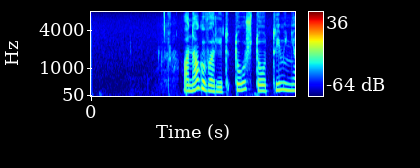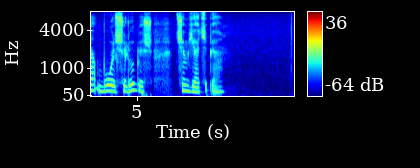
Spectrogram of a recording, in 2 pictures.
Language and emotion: Russian, sad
